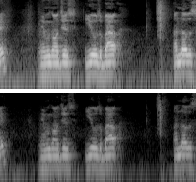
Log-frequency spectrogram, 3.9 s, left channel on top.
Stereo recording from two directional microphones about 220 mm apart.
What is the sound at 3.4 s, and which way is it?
Speech, 5° right (ahead or behind).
